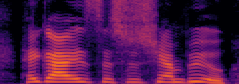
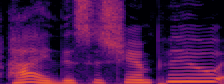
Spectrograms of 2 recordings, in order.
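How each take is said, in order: First: Casual chatty video greeting; natural, friendly. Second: Slow, stiff presenter voice; robotic, too professional. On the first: Imitating her later videos to viewers, natural and friendly. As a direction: greet them like a girlfriend, unforced. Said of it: "pretending like I was talking to a friend". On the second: Imitating her first YouTube videos, stiff and robotic. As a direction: say it woodenly, like an over-rehearsed video intro. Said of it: "very robotic and non-genuine and really weird". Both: Retold or imitated.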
